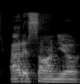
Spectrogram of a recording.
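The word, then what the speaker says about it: Adesanya: be pronounced now because now he said i wanted to be addisonia so i was trying to be respectful like ariel helwani and call him at this on you but whatever dude whatever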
